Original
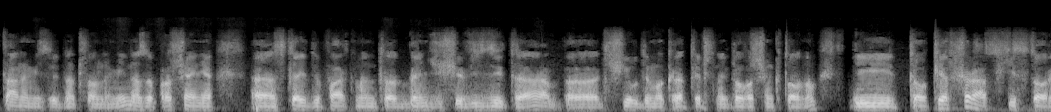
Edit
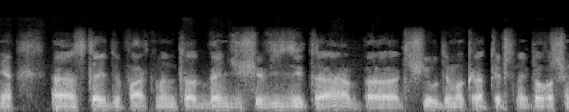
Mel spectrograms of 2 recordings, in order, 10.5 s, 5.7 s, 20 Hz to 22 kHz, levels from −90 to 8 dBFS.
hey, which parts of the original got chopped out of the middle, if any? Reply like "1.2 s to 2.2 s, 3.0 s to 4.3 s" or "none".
none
